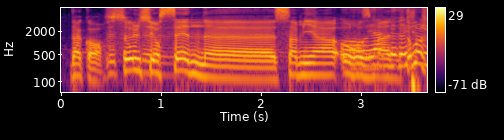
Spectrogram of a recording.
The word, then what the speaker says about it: Orosemane: Ça sonne, Orozman, ça sonne. Je ne vois pas. Comme heureusement. Heureusement, avec un accent du Sud.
